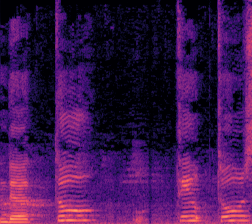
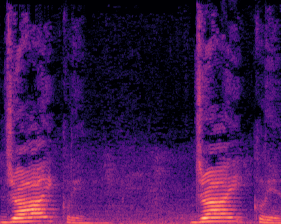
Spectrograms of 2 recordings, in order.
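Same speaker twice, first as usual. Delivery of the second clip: DRY punched loud, CLEAN said lighter. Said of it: "pattern of secondary stress is common for compound word".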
